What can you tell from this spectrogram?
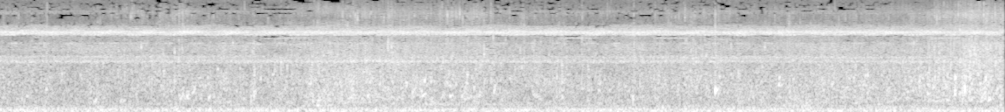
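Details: Night crickets at a lakeside pier hold one continuous, even, high-pitched trill, backed by a weaker lower hum, while water gurgles and trickles steadily and a brief brighter splash rises near the end.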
